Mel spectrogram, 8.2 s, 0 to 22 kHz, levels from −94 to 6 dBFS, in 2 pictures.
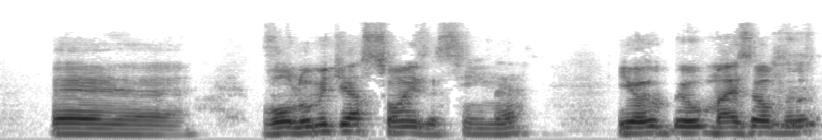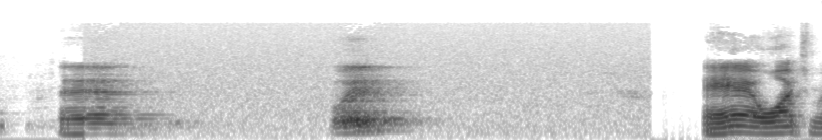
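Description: From 4.53 to 7.36 s the speech turns abruptly roomy, hollow and thinner, about 5 dB quieter, with room noise roughly 30 dB below it, likely a switch to a distant microphone.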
